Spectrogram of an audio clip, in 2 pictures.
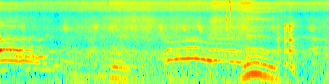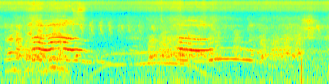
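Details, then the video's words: Fighting cats trade a series of arched, wavering caterwauls, some low and moaning, others higher and strained, spread over thirteen seconds. People talk and cry out in the background. "বিড়ালের ভয়ংকর ঝগড়া"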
